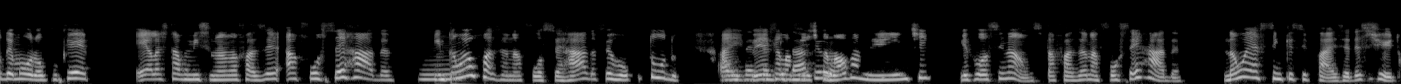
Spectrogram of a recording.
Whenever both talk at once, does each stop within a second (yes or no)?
no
